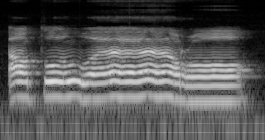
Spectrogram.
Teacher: اطوارا، طا اور را ان دونوں حرف کو موٹا پڑھیں گے۔ واو کے بعد الف ہے، الف حروف مدہ ہے، ایک الف کے مقدار کھینچیں گے۔ آخر میں دو زبر کی تنوین ہے، دو زبر کی تنوین میں جب وقف کرتے ہیں ایک زبر بن جاتا ہے۔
